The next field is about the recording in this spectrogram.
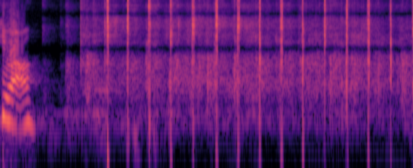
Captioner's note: audience applauding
